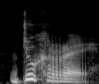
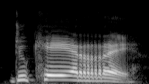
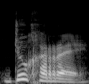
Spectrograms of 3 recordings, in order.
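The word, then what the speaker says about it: ducere: vowel this is pronounced ducre it's not du carere do not pronounce it that way it's ducherre that e is short in contrast with this e which is long moner so moneo monere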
